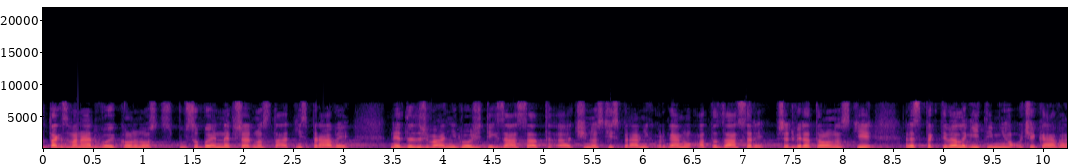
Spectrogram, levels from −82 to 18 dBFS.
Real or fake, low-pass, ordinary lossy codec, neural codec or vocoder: real; 7.2 kHz; AAC, 48 kbps; none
